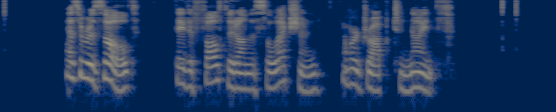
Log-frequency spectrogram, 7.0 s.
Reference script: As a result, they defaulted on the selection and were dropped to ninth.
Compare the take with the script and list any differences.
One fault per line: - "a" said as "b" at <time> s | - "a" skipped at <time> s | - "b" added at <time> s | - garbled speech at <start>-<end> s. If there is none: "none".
none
